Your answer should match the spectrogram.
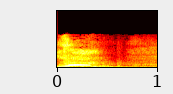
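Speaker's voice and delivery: high, sharp acted gasp; mock gasp of sudden pain. Character cuts his hand.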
